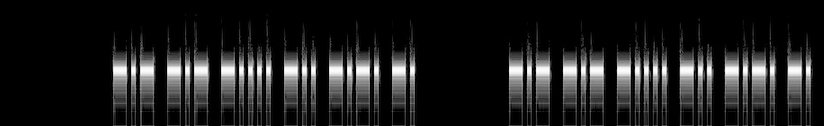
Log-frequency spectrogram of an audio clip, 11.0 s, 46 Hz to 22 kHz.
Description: Morse code, heard as a keyed tone, about 20 wpm, 700 Hz. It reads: KK6DCN KK6DCN
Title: USA Call Signs - 6 Characters - Repeated 3x - 20wpm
